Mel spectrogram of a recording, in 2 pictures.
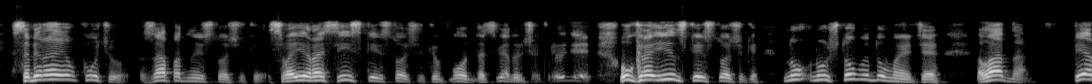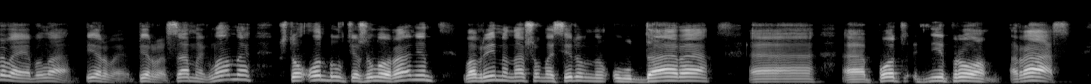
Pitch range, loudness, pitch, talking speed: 140-200 Hz, -20 LUFS, 170 Hz, 110 wpm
